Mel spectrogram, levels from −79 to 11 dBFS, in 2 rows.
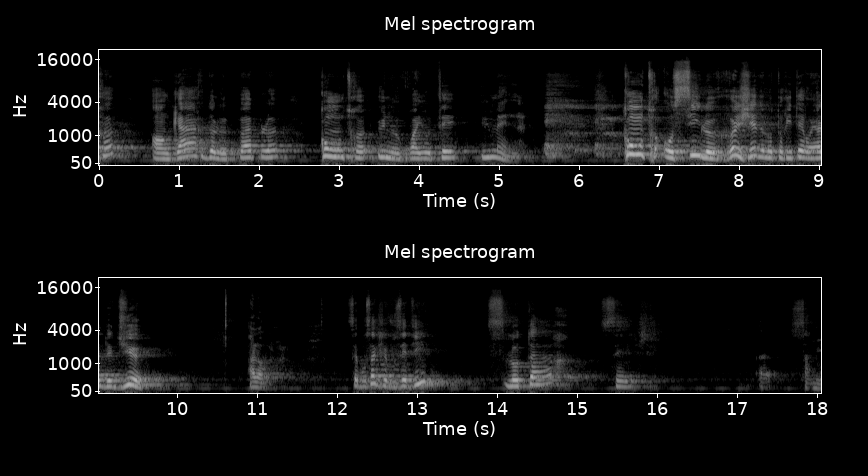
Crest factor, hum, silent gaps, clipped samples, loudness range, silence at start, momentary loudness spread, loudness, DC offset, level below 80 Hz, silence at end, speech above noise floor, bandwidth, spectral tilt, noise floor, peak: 22 dB; none; none; under 0.1%; 10 LU; 0 s; 22 LU; -29 LUFS; under 0.1%; -72 dBFS; 0 s; 42 dB; 16 kHz; -5.5 dB/octave; -71 dBFS; -10 dBFS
